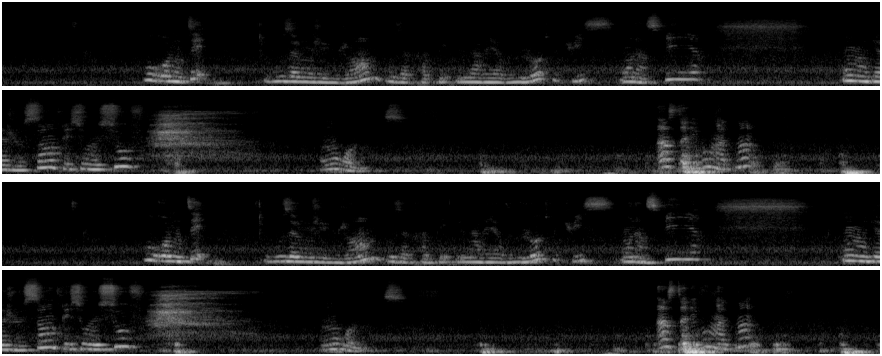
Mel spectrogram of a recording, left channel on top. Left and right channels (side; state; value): both; normal; correlation 0.48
